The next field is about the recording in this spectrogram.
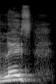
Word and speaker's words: Leys: Mi nombre es Lucas Leis.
